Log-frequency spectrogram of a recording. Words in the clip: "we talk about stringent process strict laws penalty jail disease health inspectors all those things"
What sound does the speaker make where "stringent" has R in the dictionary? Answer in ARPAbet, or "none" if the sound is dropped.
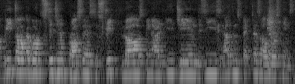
none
